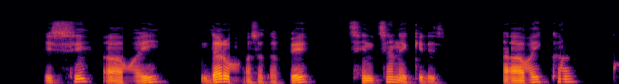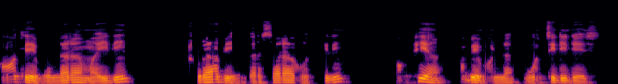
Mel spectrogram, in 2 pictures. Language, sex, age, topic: Gamo, male, 25-35, agriculture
